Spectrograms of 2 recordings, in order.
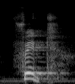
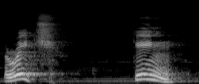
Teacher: Height of the tongue कितना रहेगा, half close, यानी कि ना तो पूरा खुलेगा ना पूरा बंद रहेगा, हाफ क्लोज होगा. और कौन सा पार्ट ज़्यादा उठता है, ये फ्रंट का पीछे वाला हिस्सा.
